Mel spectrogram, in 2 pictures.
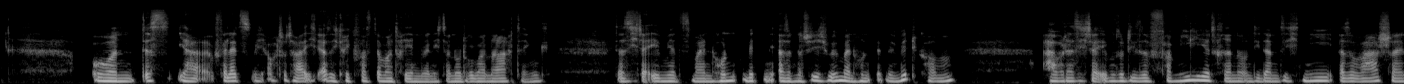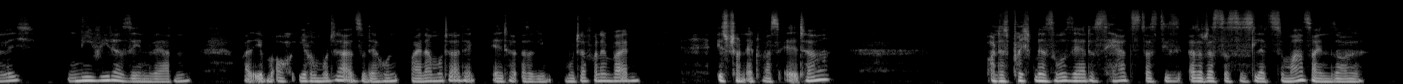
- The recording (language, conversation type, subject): German, advice, Wie kann ich besser mit Abschieden von Freunden und Familie umgehen?
- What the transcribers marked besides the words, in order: static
